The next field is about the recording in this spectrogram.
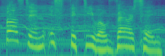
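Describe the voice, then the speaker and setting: A woman delivering scripted voice-over narration for a talent show, brisk and upbeat. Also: medium pitch, very animated. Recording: voice-over over music.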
